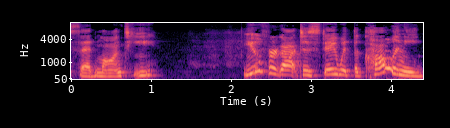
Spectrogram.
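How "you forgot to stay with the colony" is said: gasped. A narrator's reading. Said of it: "gasped the termites".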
